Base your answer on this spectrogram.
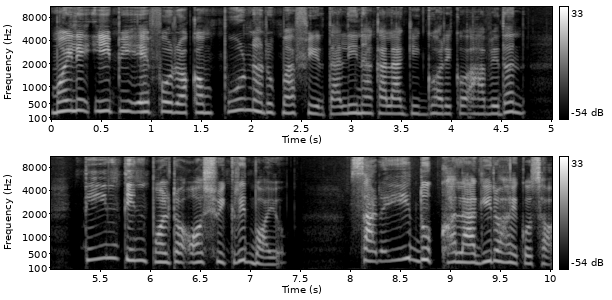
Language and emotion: Nepali, sad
